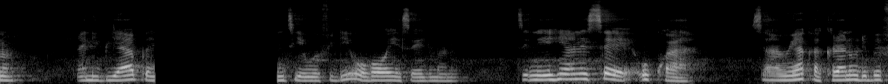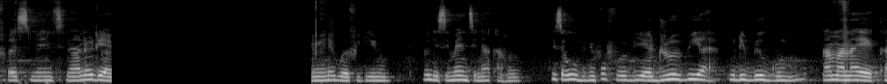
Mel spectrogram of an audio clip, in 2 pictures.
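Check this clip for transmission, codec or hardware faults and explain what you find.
Two faults show up twice each: playback stalls, each followed by a time-compressed catch-up.

The first playback stall hits at 1.54 s, right after "anibie aba", and the speech drops to silence for about 1.22 s until 2.78 s. The second comes at 9.99 s, after "no a ne wode", and goes quiet for a full 2.0 s until 12.01 s. In both, the speech cuts off mid-flow and then resumes. The likely cause is the player running dry of buffered data or its thread being blocked, so nothing reached the output until it recovered.

Each stall is followed by a time-compressed catch-up, where the player works off its backlog by snipping out small pieces of audio and cross-fading the joins. From 2.78 to 5.78 s the speech runs about 1.1 times fast, a mild hurry at normal pitch. From 12.01 to 15.01 s it runs 1.5 times fast, so the rushing is much more obvious.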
